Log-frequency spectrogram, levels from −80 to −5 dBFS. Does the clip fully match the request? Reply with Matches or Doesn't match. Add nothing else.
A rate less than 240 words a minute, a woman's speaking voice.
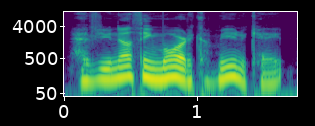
Doesn't match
